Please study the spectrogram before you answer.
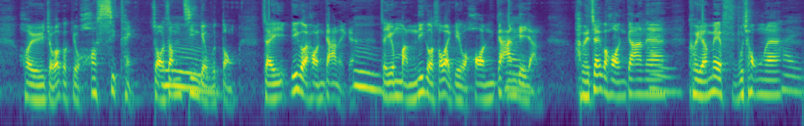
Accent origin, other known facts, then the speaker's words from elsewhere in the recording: China; 咁我哋覺得我哋都身為中國人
